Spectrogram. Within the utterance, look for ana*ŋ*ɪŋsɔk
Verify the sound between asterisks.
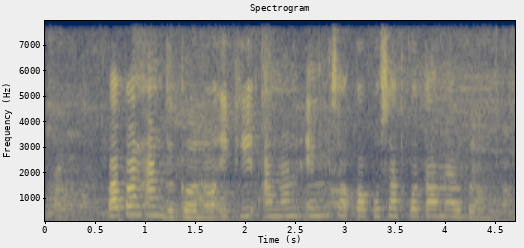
incorrect: n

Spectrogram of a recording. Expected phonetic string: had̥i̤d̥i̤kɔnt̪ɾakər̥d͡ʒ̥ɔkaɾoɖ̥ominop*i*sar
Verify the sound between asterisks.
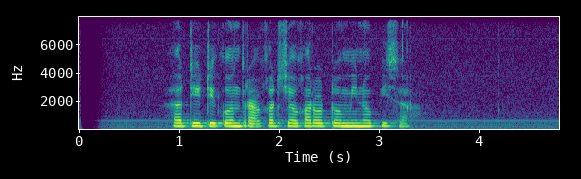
correct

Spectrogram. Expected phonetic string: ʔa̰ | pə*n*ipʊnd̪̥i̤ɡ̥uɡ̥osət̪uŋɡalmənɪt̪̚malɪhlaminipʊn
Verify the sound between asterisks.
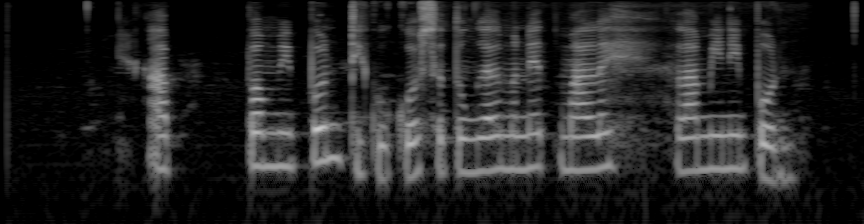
incorrect: m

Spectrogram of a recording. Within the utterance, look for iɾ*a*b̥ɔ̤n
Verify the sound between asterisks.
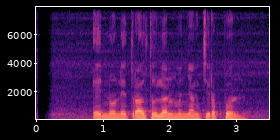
incorrect: ə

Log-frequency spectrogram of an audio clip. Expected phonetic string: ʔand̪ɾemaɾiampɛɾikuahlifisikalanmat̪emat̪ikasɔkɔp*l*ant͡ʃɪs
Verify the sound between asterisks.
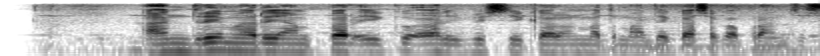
incorrect: ɾ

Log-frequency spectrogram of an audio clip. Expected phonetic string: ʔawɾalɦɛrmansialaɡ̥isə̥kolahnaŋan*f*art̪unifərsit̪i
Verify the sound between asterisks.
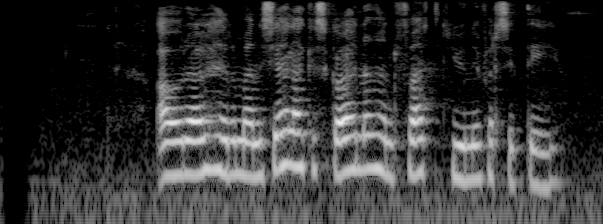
correct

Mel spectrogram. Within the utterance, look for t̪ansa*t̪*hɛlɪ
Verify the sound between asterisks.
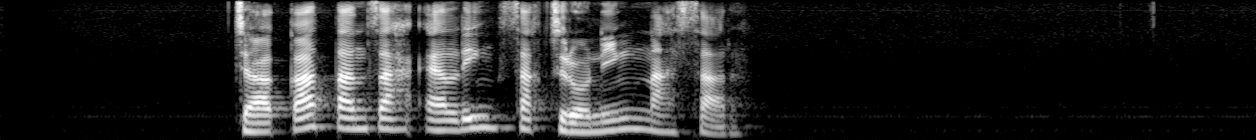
incorrect: none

